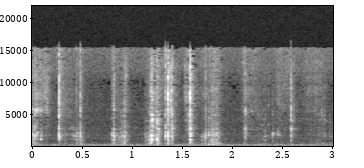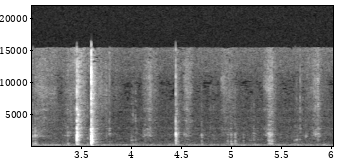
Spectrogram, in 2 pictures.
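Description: A small, hollow, air-filled pink latex balloon, held in both hands, is tapped and scratched with long orange-painted nails. Soft, dry clicks and scratchy brushes come in uneven bursts over a faint steady hum, with two sharper taps standing out near the middle.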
